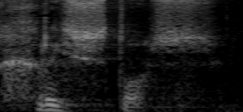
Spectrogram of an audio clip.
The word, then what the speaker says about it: Christos: Maar het woord Christos werd in die tijd ook al uitgesproken als Christus.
